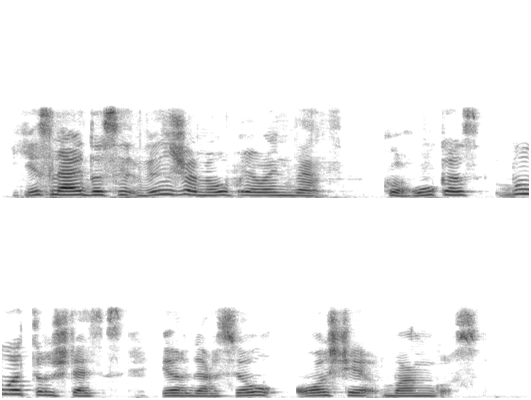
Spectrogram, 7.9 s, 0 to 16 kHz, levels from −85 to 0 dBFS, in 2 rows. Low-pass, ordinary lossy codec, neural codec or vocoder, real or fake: 7.2 kHz; AAC, 96 kbps; none; real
